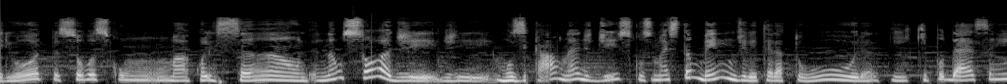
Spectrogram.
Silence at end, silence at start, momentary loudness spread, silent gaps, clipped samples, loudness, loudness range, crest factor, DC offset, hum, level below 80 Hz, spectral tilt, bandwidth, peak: 0 s; 0 s; 5 LU; none; under 0.1%; -17 LUFS; 1 LU; 14 dB; under 0.1%; none; -56 dBFS; -5.5 dB/octave; 9.6 kHz; -2 dBFS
